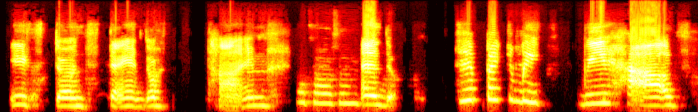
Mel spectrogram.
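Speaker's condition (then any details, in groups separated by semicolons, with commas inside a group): Cerebral palsy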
